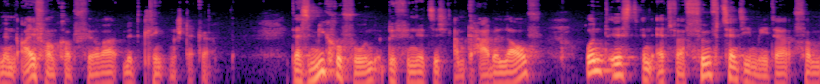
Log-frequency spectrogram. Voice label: Test Apple EarPods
